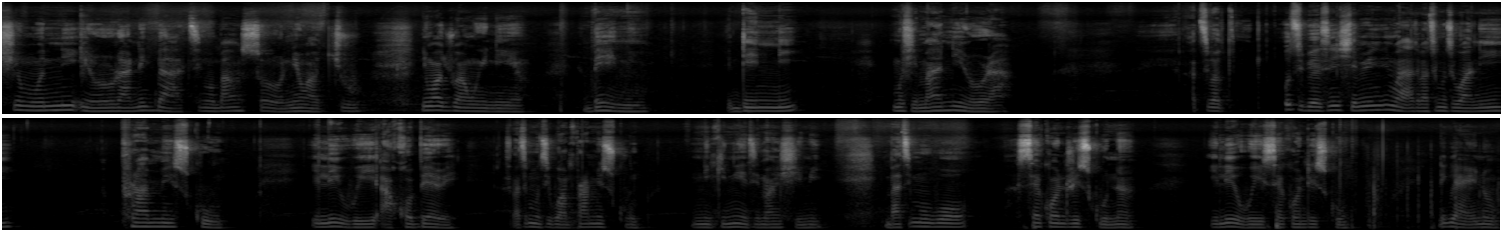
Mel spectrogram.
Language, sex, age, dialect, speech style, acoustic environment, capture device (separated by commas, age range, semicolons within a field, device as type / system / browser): Yoruba, male, 18-24, Nigeria - Lagos Yoruba, relaxed; focused, people talking; nature, mobile / Linux / Chrome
